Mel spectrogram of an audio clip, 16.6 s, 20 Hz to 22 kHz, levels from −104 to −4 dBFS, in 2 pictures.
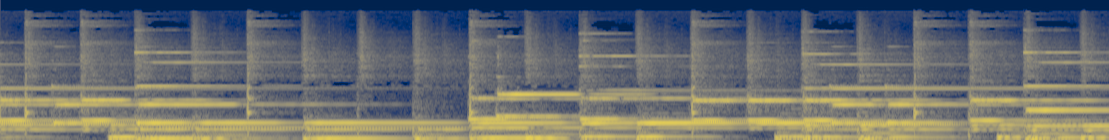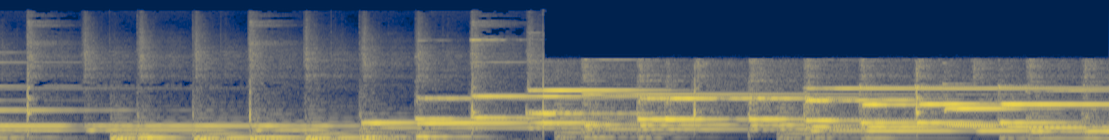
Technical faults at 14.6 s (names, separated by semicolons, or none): input switched to a poorer device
